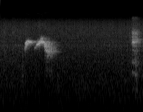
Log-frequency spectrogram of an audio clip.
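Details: Caged pet African grey parrot talking to itself, giving a clear whistled phrase that rises, dips and slides down, followed by a brief soft note; quiet indoor room.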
